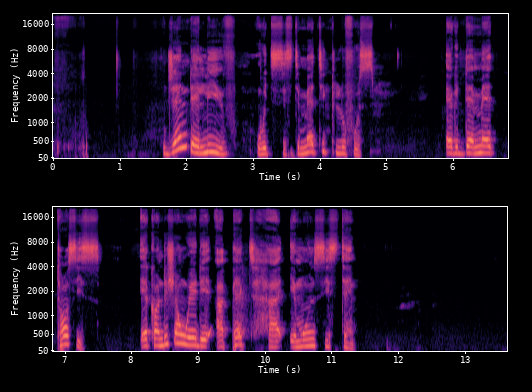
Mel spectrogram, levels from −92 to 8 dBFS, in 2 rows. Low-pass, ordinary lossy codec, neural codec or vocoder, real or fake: none; none; none; real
